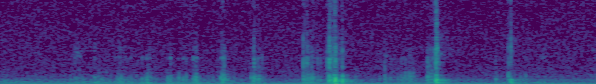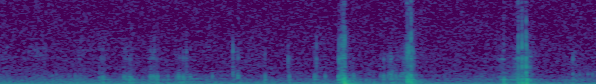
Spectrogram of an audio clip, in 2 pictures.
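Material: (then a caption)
Plastic. Fingertips and nails scratch and flick the plastic pins of a hairbrush up close. Sharp, bright ticks and snaps rise over a steady low hum, with a few louder flicks standing out from the soft patter of scratching.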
